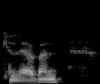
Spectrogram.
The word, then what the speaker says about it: Cynefin: Welsh flag and the cabin framework the word kevin is pronounced as I have you straighten it there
